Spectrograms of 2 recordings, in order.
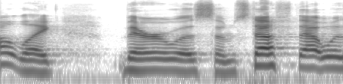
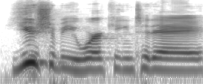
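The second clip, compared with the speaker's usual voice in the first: put-on livid anger, much louder; 7 dB louder than usual. Recounting a furious woman demanding someone work that day, acting out livid anger.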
